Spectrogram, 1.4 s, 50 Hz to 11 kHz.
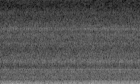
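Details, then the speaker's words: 2008 Ford Explorer that randomly dies and cranks without starting: started right up, idled up then settled to a lower steady idle with no stumbles; normal idle. "It just started right up. It starts, it idles up, goes back down to a lower idle, and it runs smooth."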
